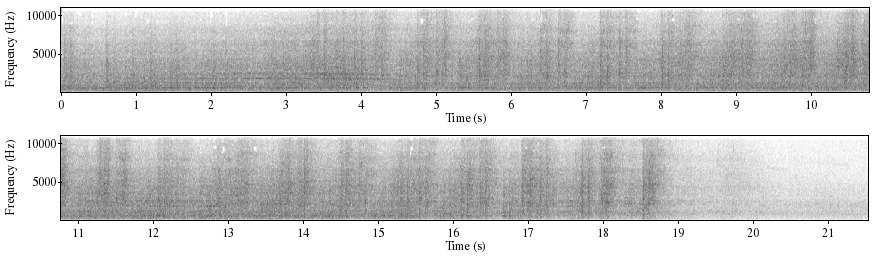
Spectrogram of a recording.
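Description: Train passing close by, its wheels clacking over the rail joints in a long run of clicks. The sound drops away suddenly about nineteen seconds in.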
